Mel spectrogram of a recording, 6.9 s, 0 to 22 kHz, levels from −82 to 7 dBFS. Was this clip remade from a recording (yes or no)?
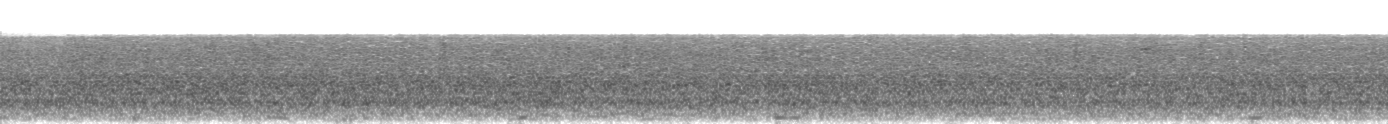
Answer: no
